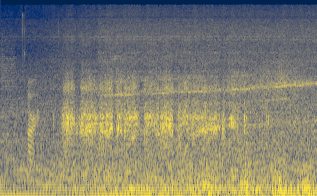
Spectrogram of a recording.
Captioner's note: distorted radio chatter; propellers whir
